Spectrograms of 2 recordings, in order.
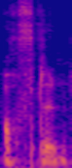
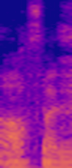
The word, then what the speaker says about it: often: Like when people say, like they really make a point of not pronouncing the T and off, like often. Do you say often or often, yeah. And they go often, and you're like, yeah, you can pronounce a T.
